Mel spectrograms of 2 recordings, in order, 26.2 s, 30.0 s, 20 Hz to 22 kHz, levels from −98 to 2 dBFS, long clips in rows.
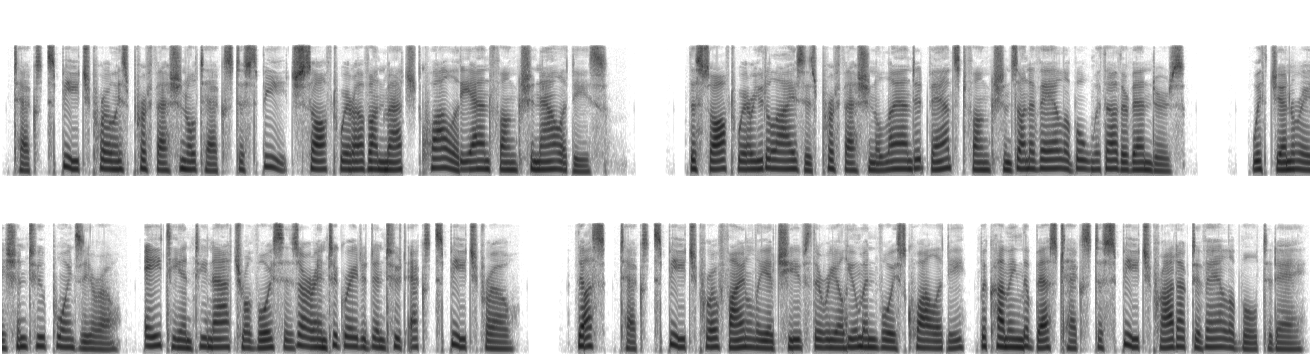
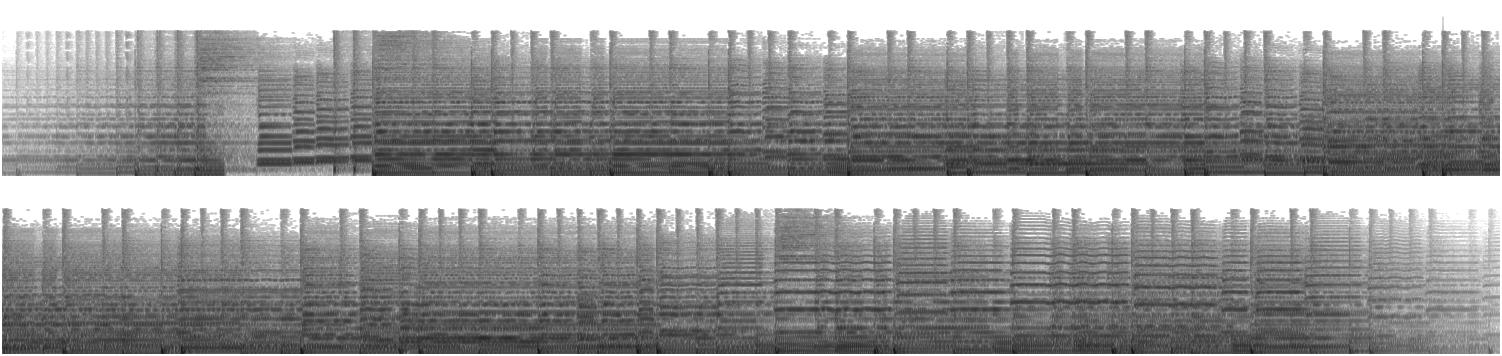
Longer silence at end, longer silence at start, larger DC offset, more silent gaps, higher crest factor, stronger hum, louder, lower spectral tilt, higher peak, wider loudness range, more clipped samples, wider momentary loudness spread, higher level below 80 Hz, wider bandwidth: about the same, 0.1 s vs 0.1 s; second, 0.1 s vs 0.4 s; neither; first, 6.33-6.63 s, 6.72-6.82 s, 11.95-12.25 s, 12.34-12.45 s, 18.34-18.64 s vs none; about the same, 18 dB vs 18 dB; neither; about the same, -17 LUFS vs -17 LUFS; about the same, -5 dB/octave vs -5.5 dB/octave; about the same, 0 dBFS vs 0 dBFS; about the same, 2 LU vs 2 LU; neither; about the same, 6 LU vs 5 LU; second, -68 dBFS vs -26 dBFS; second, 8 kHz vs 11.5 kHz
